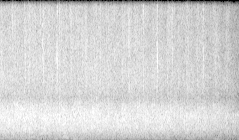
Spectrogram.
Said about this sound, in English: How about a nice round of applause for those today, past recipients, and future recipients.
